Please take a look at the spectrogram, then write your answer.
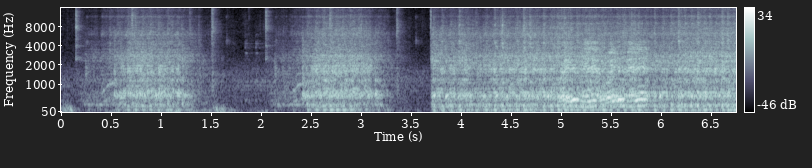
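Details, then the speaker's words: Cheap used Honda Ruckus scooter first start: surges and dies twice, restarts into lumpy boggy run with very low idle, dies when given gas; owner suspects old gas or carburetor needing cleaning. "It runs. Come on, that's good. Yes. Dies when I give it gas, though."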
